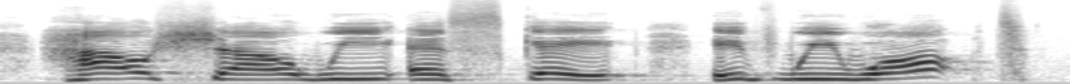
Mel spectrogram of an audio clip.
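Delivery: rising call to the crowd, waiting; call and response. Real, not acted. Preacher prompting congregation response.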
